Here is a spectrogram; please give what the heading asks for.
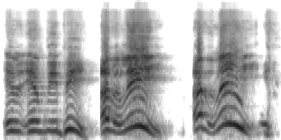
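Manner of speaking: high-pitched, shouted mockery; over-the-top excited yell; loud mocking boast.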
